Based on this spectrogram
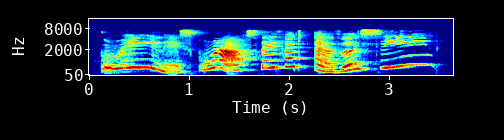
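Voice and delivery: lively storybook reading voice; animated picture-book narrator; story narration. Acted. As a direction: read it out to children with energy.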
